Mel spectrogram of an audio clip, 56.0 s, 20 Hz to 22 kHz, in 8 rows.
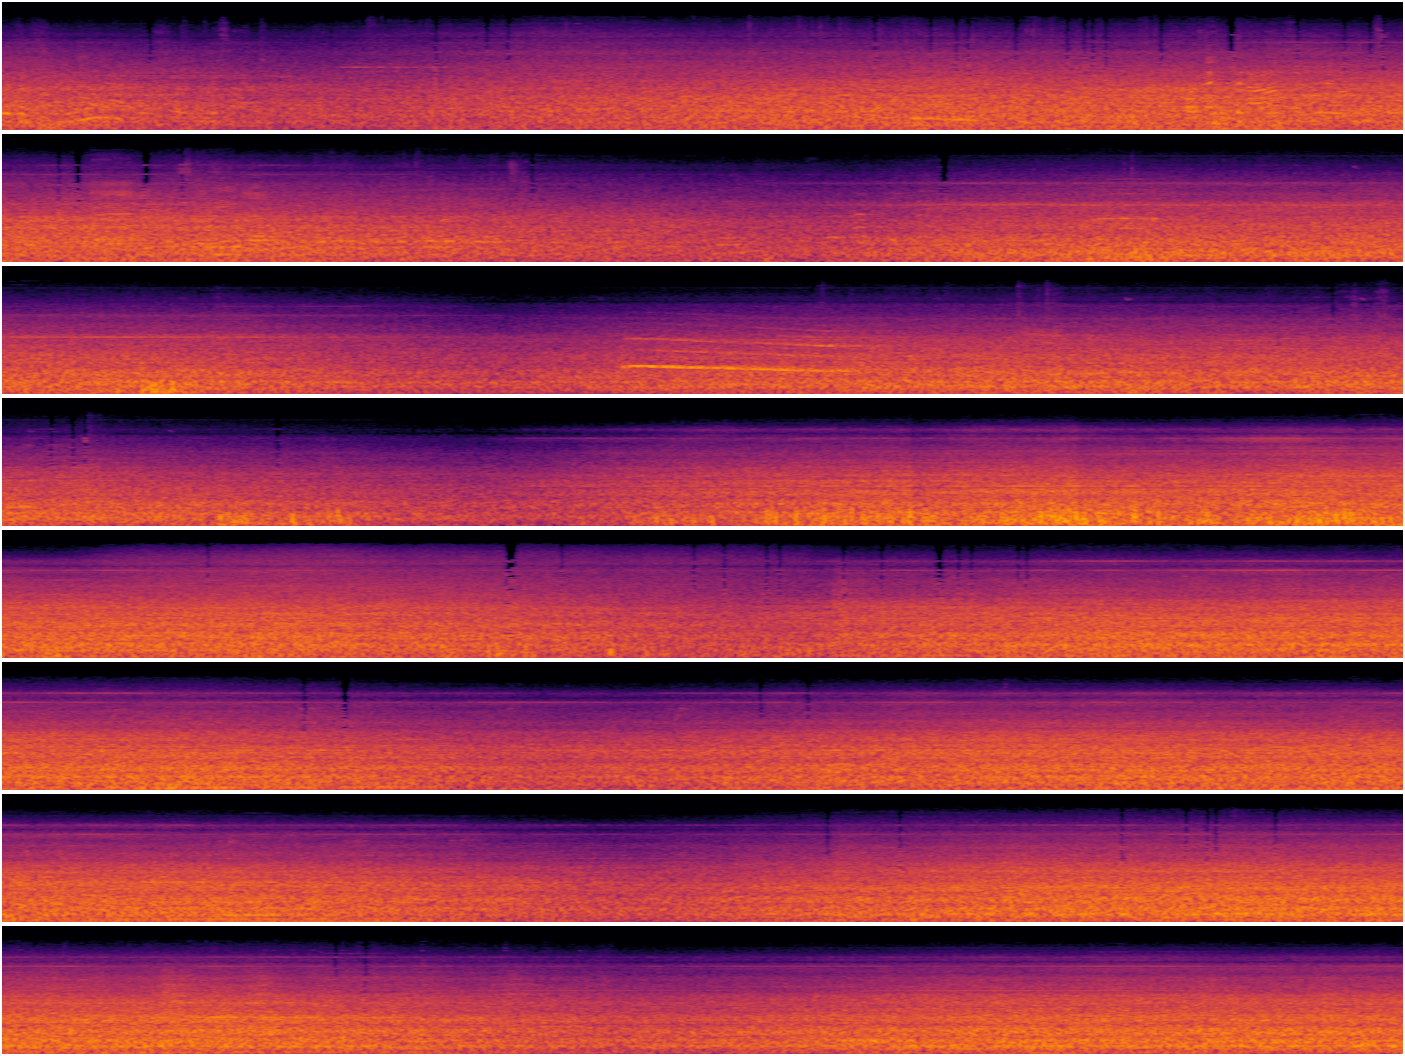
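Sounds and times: jet engine roar: 0.0 - 56.0
faint high whine: 10.6 - 19.6.

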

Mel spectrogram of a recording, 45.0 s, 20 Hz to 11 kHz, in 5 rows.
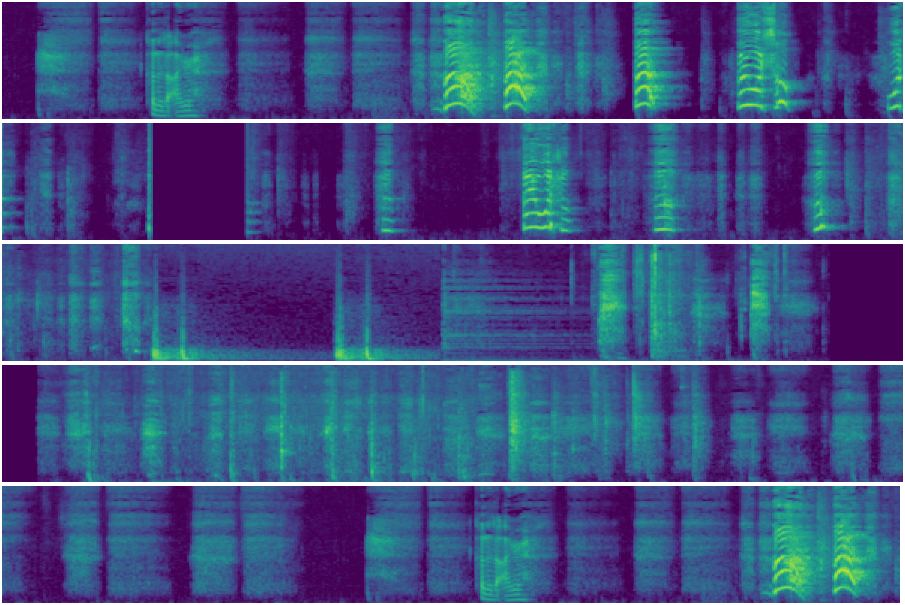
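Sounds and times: man breathing heavily: 0.3 - 4.4, 15.4 - 19.5, 24.0 - 26.3, 27.4 - 43.8
heartbeat double thumps: 19.4 - 22.4.

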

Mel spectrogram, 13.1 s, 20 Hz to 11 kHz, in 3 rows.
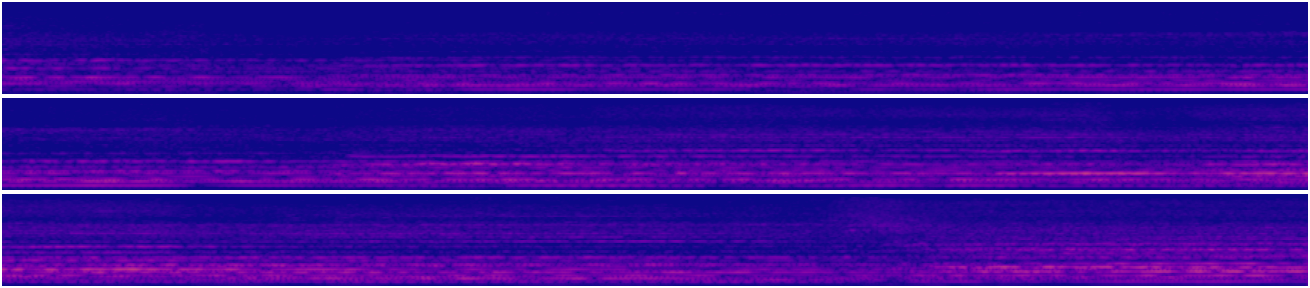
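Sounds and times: choir singing chant: 0.0 - 13.0.

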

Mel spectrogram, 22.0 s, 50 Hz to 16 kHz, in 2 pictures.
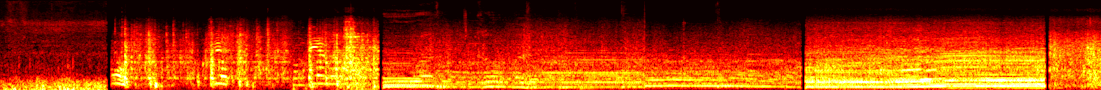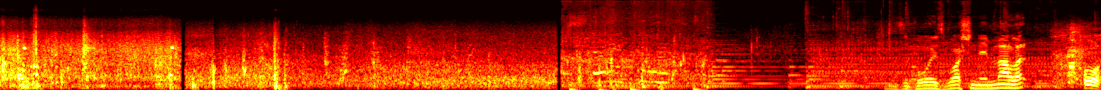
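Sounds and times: outboard motor running: 3.8 - 11.6, 16.6 - 18.4, 19.0 - 22.0.

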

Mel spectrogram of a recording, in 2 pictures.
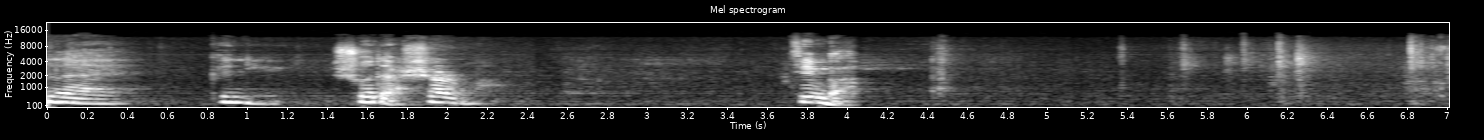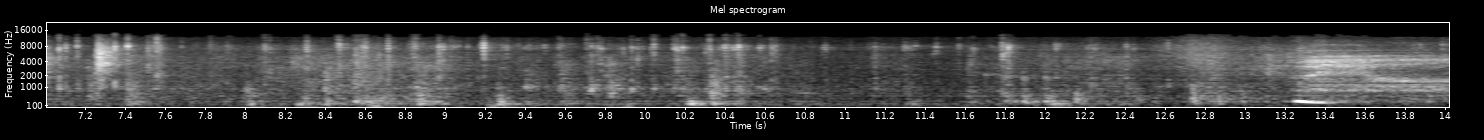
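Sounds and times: soft footsteps: 5.6 - 13.3
typing on laptop keyboard: 6.0 - 12.6.

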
